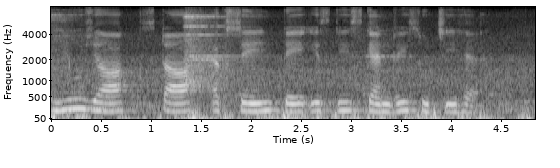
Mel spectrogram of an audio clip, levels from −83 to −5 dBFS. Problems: none marked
